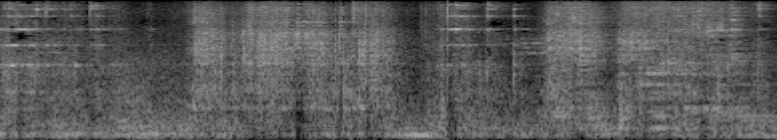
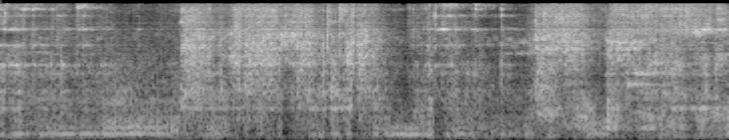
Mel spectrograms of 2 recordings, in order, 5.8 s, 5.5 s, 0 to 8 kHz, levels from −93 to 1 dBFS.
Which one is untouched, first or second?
first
